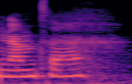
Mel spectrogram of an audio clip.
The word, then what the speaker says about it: Nanterre: Suburb, 7 miles to the northwest, called Nanterre. – Aww. – I don't know if that's how you pronounce it. Nan, Nanterre. – I'd say Nanterre.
